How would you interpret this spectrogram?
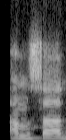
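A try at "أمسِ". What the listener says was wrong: Bukan amsa bacanya ya, amsi. Ya, tidak ada kata amsa. Ada amsa tapi belakangnya ada bengkongnya, ya. Artinya memasuki waktu sore. Amsa termasuk akhwat kana. Ya, nanti dipelajari pada jilid 2. Amsa artinya memasuki waktu sore. Termasuk akhwat kana. Adapun kalau itu namanya amsi.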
